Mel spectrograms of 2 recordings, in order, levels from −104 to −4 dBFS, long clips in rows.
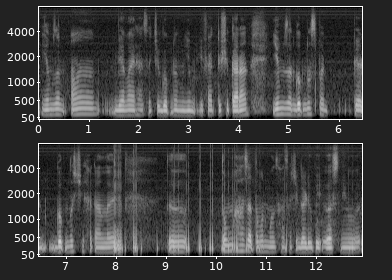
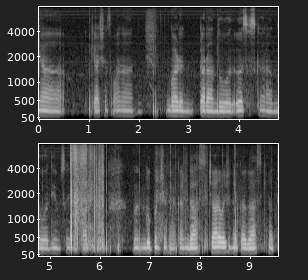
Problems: constant background noise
